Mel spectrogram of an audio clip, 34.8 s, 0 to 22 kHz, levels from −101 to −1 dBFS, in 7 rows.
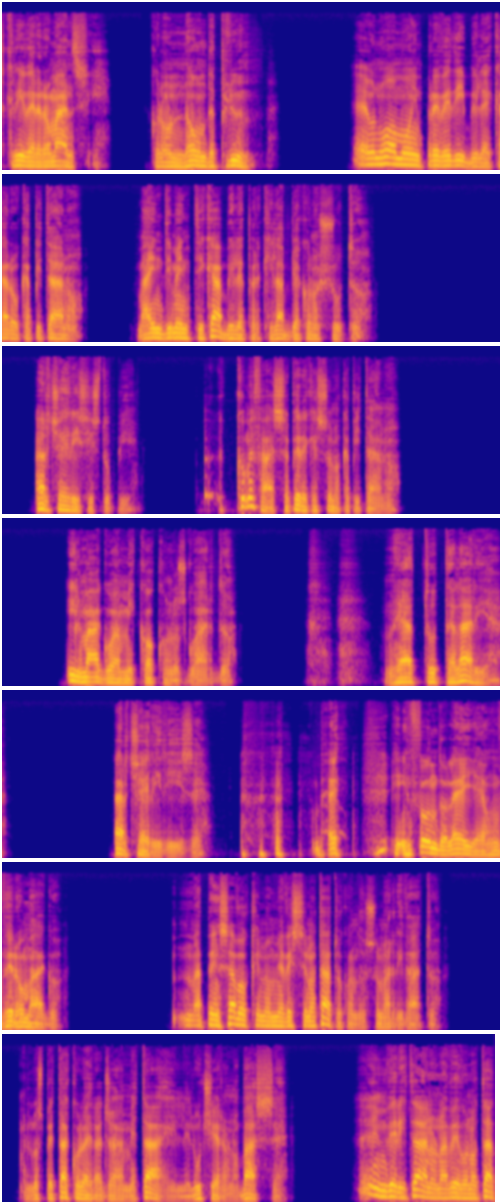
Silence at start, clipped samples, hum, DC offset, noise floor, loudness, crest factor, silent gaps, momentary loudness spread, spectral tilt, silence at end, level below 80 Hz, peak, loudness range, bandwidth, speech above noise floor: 0 s; under 0.1%; none; under 0.1%; -84 dBFS; -17 LUFS; 16 dB; none; 15 LU; -6 dB/octave; 0 s; -40 dBFS; -2 dBFS; 6 LU; 17 kHz; 68 dB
